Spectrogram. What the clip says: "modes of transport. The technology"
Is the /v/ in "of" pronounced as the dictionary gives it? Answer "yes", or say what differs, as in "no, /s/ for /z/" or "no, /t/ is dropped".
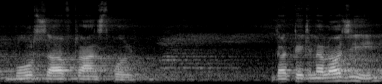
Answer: no, /p/ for /v/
